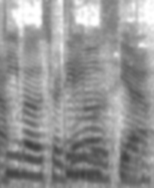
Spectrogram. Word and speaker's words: Deimos: Deimos, I think it said it right. – Yeah. Deimos.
